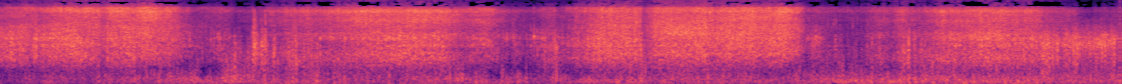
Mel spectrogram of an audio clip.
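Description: Wind rushing over the microphone of a camera carried by a moving skier, with the hiss of skis scraping over groomed piste snow; the hiss eases briefly about every two seconds as the skier links turns.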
